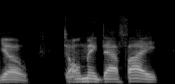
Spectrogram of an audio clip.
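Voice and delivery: reenacted pleading voice. Recalling arguing against a planned fight, the speaker replays his words: retelling a past plea. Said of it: "and I was pleading".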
